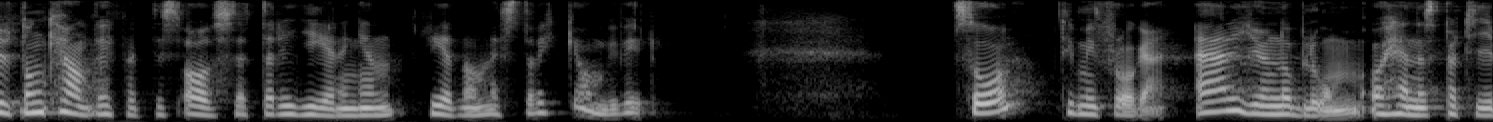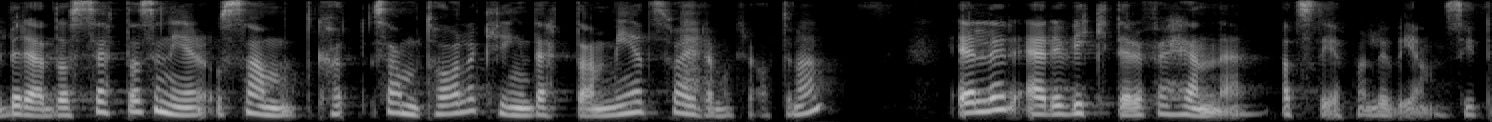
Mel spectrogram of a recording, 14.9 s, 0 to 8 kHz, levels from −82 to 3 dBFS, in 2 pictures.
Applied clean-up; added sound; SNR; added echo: neural mask model DeepFilterNet 3.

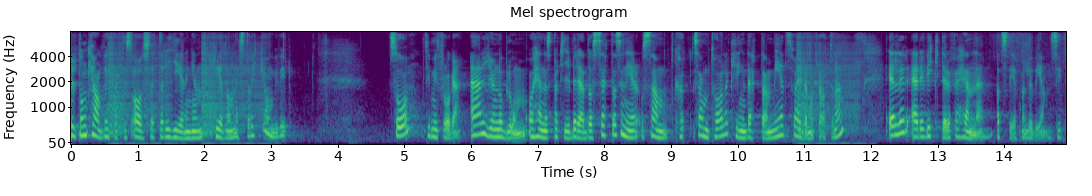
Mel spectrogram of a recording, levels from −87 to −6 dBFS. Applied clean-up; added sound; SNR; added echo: none; Fart; 13 dB; none.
